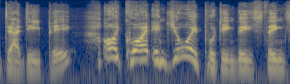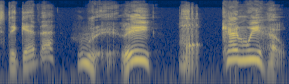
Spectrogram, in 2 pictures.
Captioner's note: snorts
